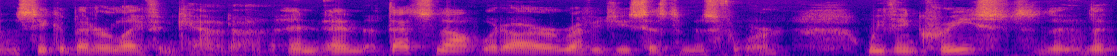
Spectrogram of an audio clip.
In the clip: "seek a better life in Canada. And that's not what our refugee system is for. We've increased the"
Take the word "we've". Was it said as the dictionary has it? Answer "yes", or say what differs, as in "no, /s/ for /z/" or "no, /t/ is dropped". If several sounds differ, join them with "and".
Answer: yes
